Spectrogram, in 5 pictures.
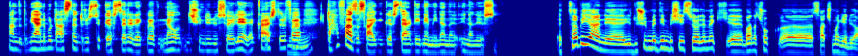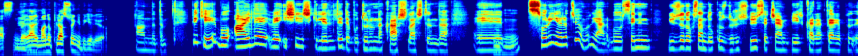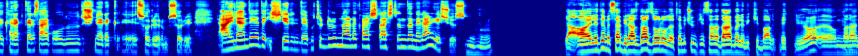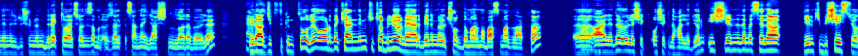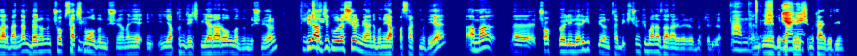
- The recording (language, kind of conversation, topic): Turkish, podcast, Kibarlık ile dürüstlük arasında nasıl denge kurarsın?
- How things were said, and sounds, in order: other background noise; tapping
